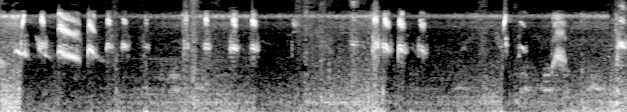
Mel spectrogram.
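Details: Green-winged saltator song meant to stimulate a cold, non-singing bird: bursts of short whistled and chirped notes separated by pauses, with a constant high tone and faint background hiss.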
